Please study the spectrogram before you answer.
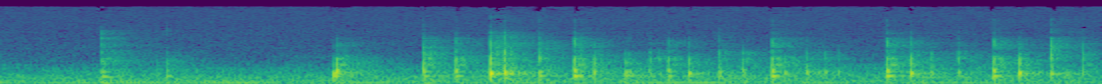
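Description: Fingers gently tap a Tupperware plastic food container in an irregular series of light, quick taps. Each tap is short and dry, with a hollow midrange knock that dies away almost instantly, over a faint steady low hum.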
